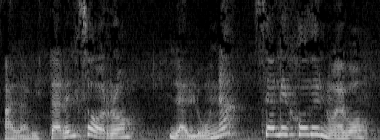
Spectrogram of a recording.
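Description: A woman's voice: mid-range voice, wildly swooping pitch, normal speed, dark tone. A woman with an Argentine accent, a kindergarten teacher speaking to young children as a storyteller. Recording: clear background noise.

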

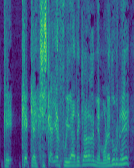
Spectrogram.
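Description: A man's voice: a little high, expressive, fast, dry recording, studio quality, lightly acted. A man playing a hapless, naive, lovesick young man in a comic radio soap, stammering and hesitant. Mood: sheepish, lovesick.

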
